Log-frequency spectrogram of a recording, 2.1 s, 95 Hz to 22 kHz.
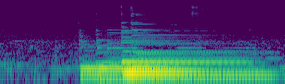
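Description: An E minor chord (022000) strummed on an acoustic guitar a little over half a second in, all six strings ringing on and slowly fading.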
